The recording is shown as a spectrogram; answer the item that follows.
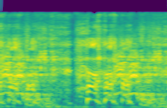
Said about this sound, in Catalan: ha canviat el motor per un cavall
